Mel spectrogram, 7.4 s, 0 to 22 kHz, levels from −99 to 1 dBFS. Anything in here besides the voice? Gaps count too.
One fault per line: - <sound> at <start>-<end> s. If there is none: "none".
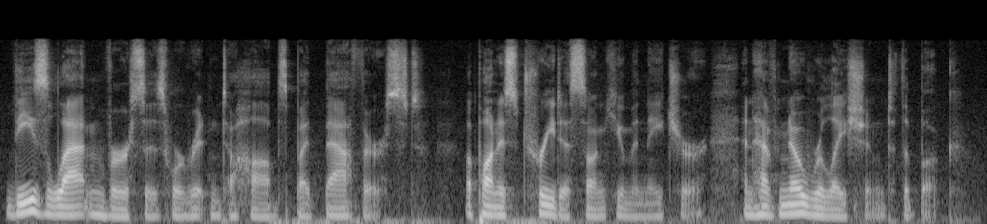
none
